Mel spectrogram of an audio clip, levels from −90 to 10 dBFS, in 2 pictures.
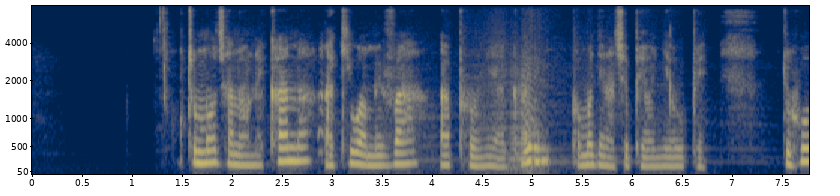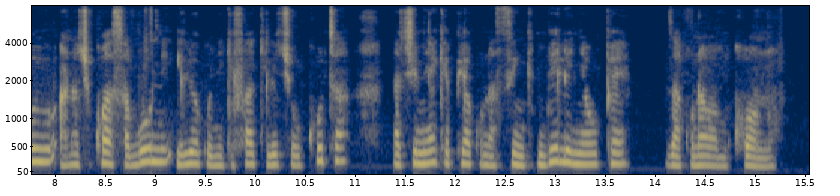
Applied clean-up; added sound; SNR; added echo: neural mask model RNNoise.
